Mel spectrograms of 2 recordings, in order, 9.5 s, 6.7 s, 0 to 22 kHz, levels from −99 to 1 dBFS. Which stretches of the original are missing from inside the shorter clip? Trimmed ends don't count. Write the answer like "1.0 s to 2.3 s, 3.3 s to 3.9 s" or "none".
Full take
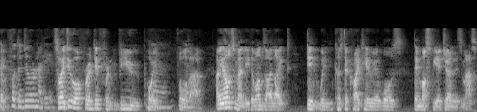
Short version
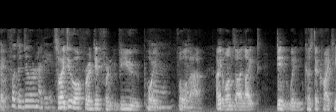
4.4 s to 5.0 s

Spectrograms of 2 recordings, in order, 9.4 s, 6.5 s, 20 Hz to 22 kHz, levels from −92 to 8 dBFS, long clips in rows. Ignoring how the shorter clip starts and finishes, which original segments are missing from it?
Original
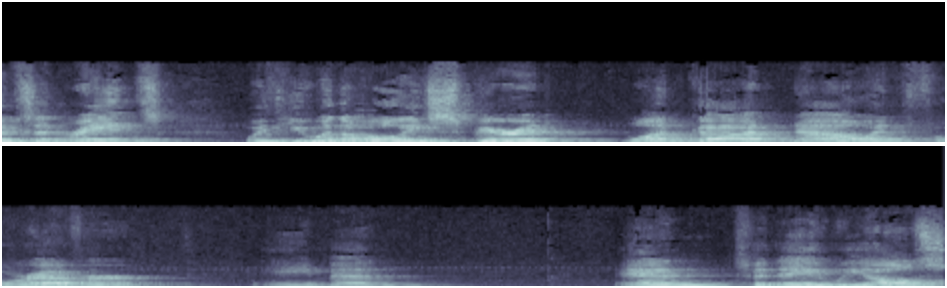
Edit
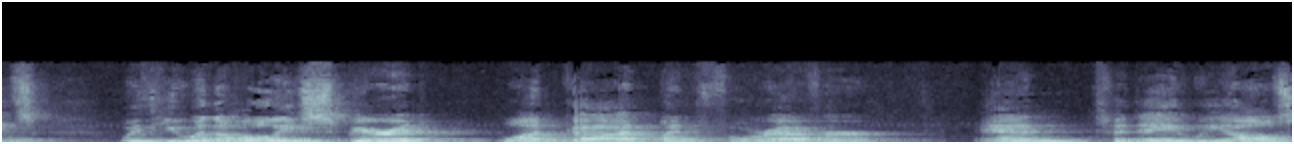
3.9 s to 4.3 s, 5.8 s to 7.6 s

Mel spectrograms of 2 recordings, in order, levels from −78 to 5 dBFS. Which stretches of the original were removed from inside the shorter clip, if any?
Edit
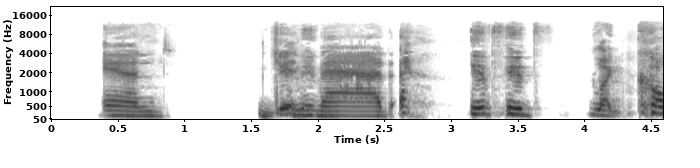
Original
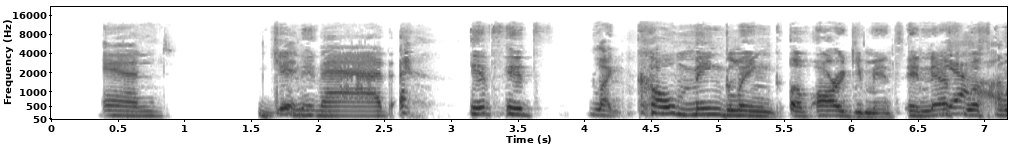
none

